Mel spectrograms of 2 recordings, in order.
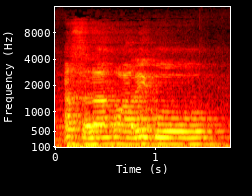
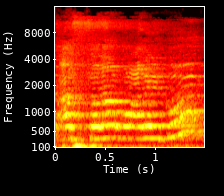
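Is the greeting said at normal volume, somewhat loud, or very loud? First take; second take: normal; very loud. First: The greeting is said at normal volume. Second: The greeting is said very loudly.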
